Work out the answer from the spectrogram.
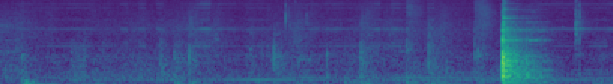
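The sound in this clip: Dishes clink as a plate is taken up in a kitchen where a filled strudel is being prepared: faint rustling leads to one sharp ceramic clatter that rings briefly and fades.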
